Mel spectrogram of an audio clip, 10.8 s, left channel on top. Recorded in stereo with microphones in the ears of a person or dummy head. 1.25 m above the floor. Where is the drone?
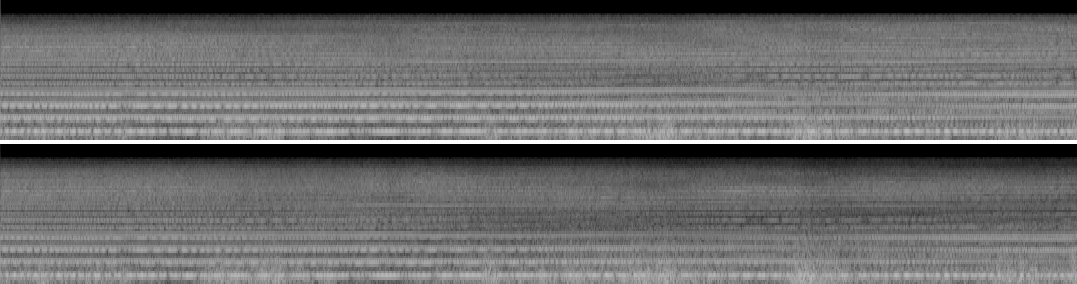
25° left (ahead or behind); by 10.8 s 65° left (ahead or behind).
